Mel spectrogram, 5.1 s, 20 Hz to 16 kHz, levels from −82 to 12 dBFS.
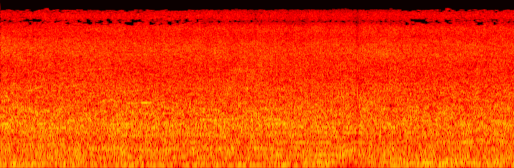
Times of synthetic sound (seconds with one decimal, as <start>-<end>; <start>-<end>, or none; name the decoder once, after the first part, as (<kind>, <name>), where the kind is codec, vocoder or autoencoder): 2.0-4.0 (codec, DAC)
